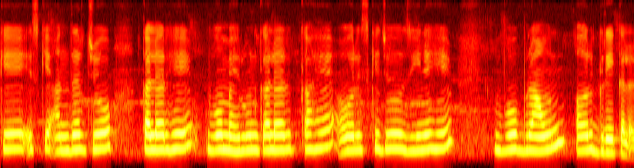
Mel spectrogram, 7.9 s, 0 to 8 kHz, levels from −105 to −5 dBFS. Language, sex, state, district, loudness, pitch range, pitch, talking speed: Hindi, female, Bihar, Sitamarhi, -23 LUFS, 225-245 Hz, 230 Hz, 165 wpm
